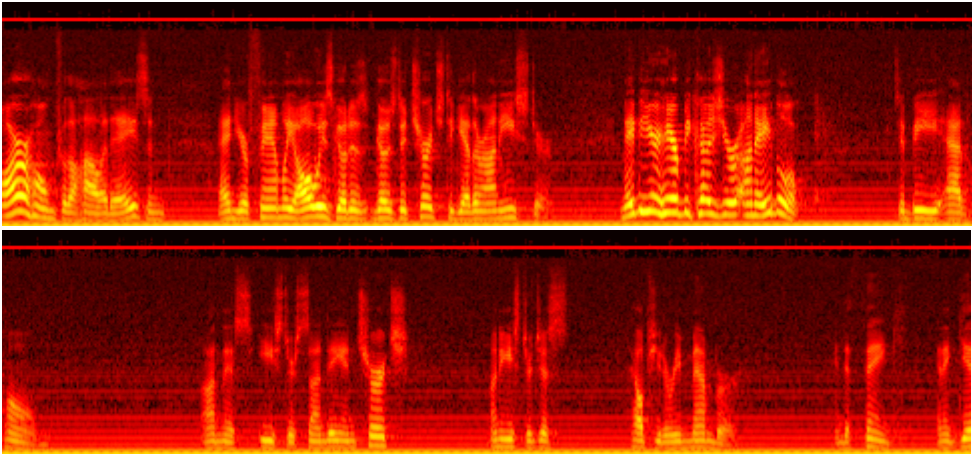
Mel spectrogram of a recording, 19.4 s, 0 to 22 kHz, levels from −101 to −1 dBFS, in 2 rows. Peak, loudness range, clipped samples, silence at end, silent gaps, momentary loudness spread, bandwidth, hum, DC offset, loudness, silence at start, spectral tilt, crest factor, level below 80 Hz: -14 dBFS; 11 LU; under 0.1%; 0 s; none; 21 LU; 16.5 kHz; none; 1%; -32 LUFS; 0 s; -7 dB/octave; 20 dB; -46 dBFS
